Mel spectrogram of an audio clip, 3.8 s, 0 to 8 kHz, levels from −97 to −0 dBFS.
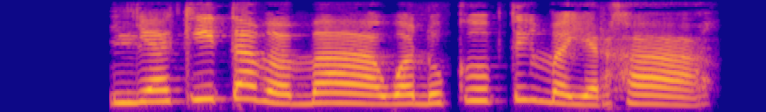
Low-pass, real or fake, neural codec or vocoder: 7.2 kHz; real; none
